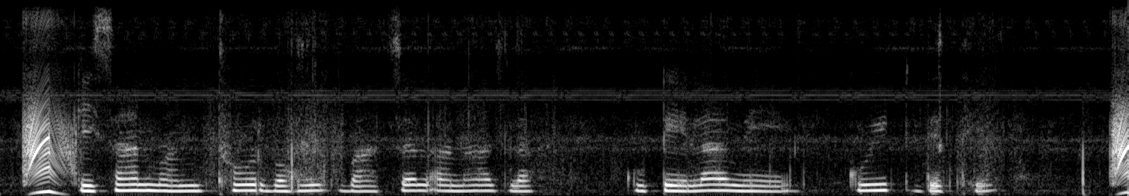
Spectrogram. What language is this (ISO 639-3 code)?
hne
